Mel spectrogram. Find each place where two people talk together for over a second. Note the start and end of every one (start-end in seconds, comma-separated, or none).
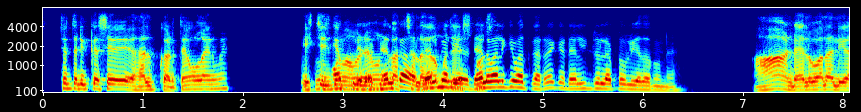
2.6-4.5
